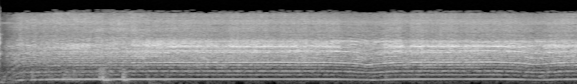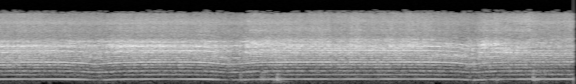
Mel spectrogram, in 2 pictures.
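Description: Small Dremel rotary tool with a fine drill bit running at speed with a steady whine, drilling stitching holes through glued leather. Its pitch dips briefly five times as the motor slows under load while the bit bores through the leather.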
